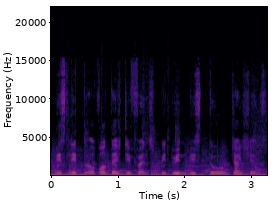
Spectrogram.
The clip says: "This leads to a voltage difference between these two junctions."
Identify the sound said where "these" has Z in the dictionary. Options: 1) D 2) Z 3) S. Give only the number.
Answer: 3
